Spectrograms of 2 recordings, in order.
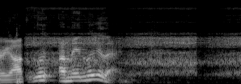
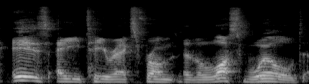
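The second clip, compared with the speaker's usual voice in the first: ordinary delivery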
